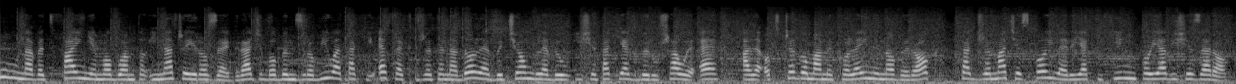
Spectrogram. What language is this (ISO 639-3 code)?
pol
